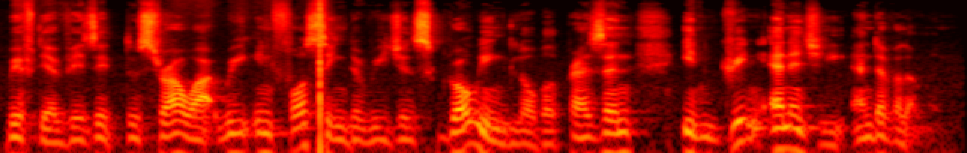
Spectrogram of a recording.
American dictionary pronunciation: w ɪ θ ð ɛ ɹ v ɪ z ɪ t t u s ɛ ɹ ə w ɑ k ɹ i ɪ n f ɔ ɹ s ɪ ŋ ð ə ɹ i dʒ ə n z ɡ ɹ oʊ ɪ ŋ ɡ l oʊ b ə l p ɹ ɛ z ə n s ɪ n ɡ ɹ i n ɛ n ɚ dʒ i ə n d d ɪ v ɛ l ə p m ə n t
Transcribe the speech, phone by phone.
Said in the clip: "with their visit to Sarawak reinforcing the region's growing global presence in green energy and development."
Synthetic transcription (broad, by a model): w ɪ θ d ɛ v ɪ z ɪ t t u s ɹ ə w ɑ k ɹ i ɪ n f ɔ s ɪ ŋ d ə ɹ i dʒ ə n s ɡ ɹ oʊ ɪ ŋ ɡ l oʊ b ə l p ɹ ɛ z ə n ɪ n ɡ ɹ i n ɛ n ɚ dʒ i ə n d d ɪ v ɛ l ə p m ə n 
